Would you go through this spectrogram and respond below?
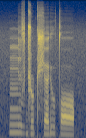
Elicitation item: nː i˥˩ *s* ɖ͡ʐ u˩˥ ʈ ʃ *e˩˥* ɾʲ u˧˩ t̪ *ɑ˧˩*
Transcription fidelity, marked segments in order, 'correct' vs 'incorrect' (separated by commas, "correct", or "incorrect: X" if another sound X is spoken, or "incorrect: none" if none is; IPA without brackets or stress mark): incorrect: z, incorrect: ɛ˩˥, incorrect: ɔ˧˩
